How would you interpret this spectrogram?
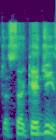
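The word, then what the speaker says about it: Sirkeci: Now before I come to my views on circ station by the way it's pronounced ciri c is pronounced as j in turkish I don't know why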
